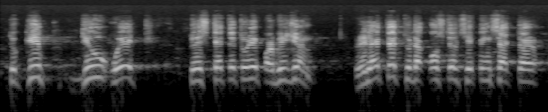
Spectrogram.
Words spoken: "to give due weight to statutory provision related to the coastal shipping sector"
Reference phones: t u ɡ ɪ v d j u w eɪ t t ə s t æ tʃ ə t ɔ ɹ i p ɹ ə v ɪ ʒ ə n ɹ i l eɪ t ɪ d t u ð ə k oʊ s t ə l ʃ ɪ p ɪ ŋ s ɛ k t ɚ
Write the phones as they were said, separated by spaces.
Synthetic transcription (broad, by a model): t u ɡ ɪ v d j u w eɪ t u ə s t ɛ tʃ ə t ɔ ɹ i p ə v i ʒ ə n ɹ i l eɪ t ɪ d t u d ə k oʊ s t ə l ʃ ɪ p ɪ ŋ s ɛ k t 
